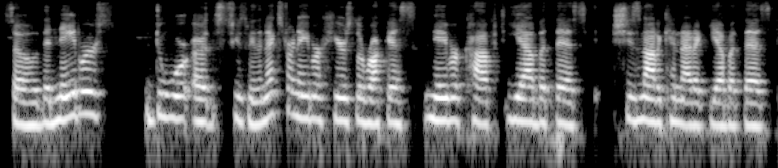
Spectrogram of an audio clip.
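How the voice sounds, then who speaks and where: In a muffled recording, a woman with a low-leaning, fairly evenly intoned voice speaks at normal speed. She is a writing coach and podcast host giving a conversational manuscript critique, explaining, thinking aloud and often checking with "right?".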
